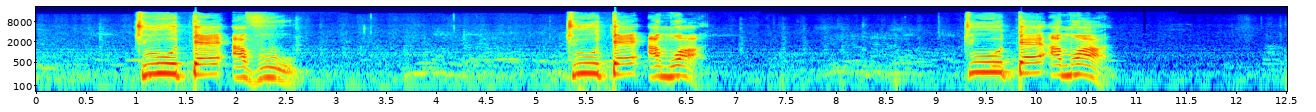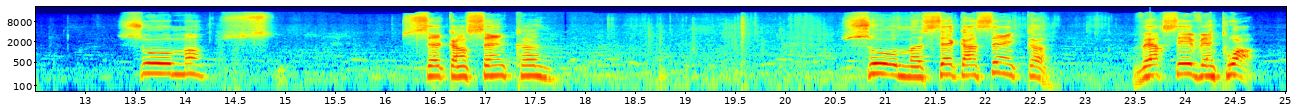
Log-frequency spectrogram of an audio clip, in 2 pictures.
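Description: An elderly man preaches through a microphone in short, emphatic phrases with pauses between them.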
